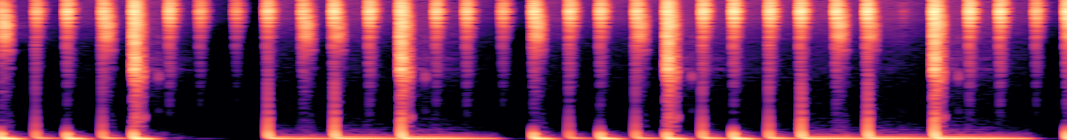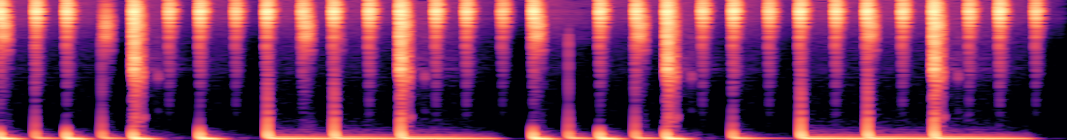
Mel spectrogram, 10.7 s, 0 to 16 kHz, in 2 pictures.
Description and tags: Don Gorgon (Drums)
Don Gorgon F 90.00bpm (Drums)
Rasta, Reggae, Roots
